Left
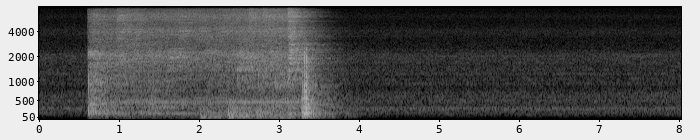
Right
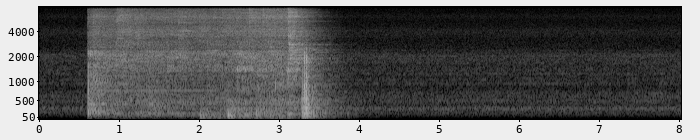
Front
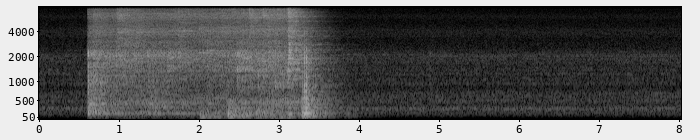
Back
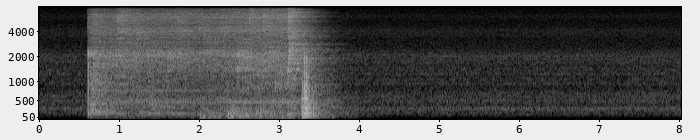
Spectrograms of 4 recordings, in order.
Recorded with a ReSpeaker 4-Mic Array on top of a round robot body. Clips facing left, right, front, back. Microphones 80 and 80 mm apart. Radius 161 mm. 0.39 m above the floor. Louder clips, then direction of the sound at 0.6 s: Even, even; 100° right.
